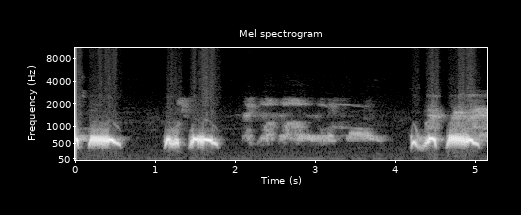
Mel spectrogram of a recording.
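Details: Decoy spotted dove giving continuous 'thổ'-voice coos: a long hoot, then a two-note phrase with a drawn-out falling ending, faint low murmurs, and another loud doubled coo with a long descending hoot.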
